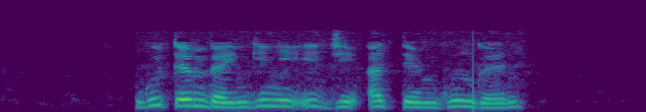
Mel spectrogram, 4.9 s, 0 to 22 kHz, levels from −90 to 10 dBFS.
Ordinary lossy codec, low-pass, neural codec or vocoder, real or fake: MP3, 48 kbps; 7.2 kHz; none; real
